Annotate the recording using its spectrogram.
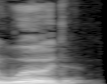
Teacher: on ne prononce pas le l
